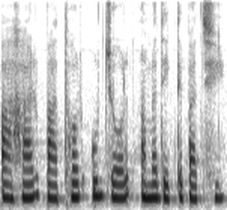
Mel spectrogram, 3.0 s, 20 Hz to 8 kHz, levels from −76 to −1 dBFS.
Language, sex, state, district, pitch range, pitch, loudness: Bengali, female, Tripura, West Tripura, 195-215 Hz, 200 Hz, -15 LUFS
